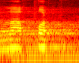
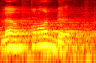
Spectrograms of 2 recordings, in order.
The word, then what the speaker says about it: laqad: Bukan lakot, jangan lakot saja, tapi laqad, laqad, tapi khalaqa, ada sama aqqa pantulannya untuk dal.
